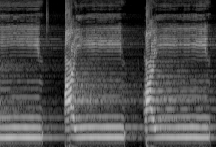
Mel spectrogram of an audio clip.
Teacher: ये हलक के दरमियानी हिस्से से अदा हो रहा है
